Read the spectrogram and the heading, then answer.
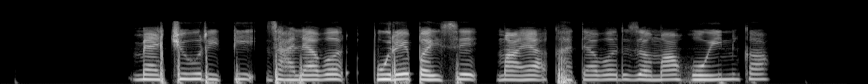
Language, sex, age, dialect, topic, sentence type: Marathi, female, 18-24, Varhadi, banking, question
